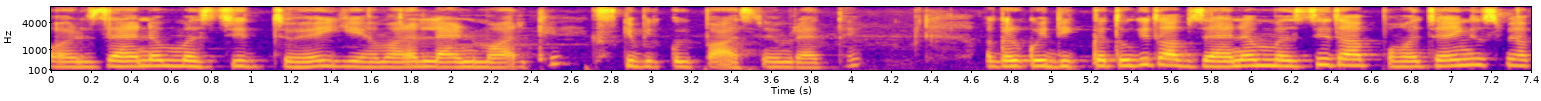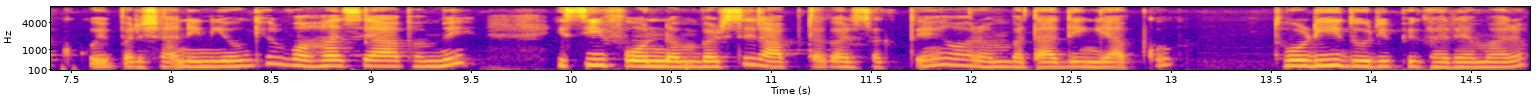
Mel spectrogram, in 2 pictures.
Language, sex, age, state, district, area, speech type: Urdu, female, 18-30, Uttar Pradesh, Lucknow, rural, spontaneous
